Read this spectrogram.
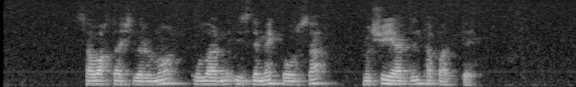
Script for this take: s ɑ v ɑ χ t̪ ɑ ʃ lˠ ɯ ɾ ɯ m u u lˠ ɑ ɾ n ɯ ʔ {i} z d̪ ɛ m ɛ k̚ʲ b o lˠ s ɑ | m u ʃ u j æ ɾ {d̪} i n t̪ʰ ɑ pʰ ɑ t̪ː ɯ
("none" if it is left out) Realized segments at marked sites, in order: i, d̪

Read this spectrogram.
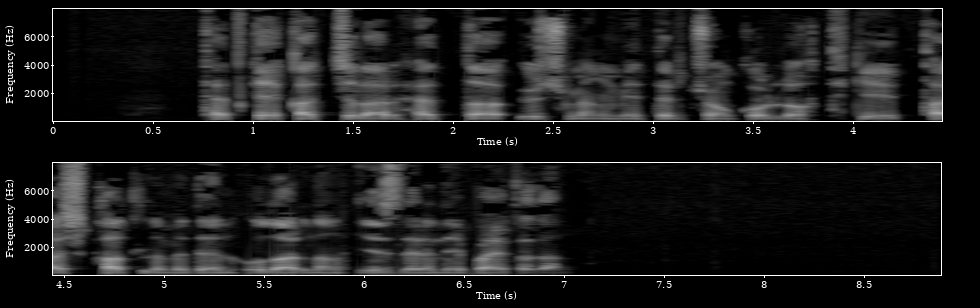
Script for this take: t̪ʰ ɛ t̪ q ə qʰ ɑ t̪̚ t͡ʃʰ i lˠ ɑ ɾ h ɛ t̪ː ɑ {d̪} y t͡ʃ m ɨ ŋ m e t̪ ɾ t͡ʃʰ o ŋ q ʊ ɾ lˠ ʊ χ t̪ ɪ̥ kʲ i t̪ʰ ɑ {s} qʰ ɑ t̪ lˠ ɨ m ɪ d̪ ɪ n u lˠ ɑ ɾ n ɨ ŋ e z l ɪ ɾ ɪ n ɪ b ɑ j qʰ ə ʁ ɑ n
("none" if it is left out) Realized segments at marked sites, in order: none, ʃ

